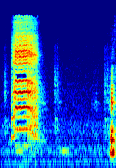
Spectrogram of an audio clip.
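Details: Pet male scarlet-chested parakeet crying during step-up training beside his mate; one loud, harsh, buzzy cry lasting half a second, followed by a quiet pause and a woman's soothing voice.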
